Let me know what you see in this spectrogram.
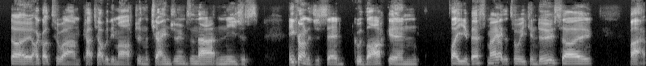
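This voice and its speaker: A man with an Australian accent, fairly low-pitched and monotone at a moderate pace, in a dry, close sound with no echo and a quiet background. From Australia, Central Coast NSW. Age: 20s. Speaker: professional footballer. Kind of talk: casual interview.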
